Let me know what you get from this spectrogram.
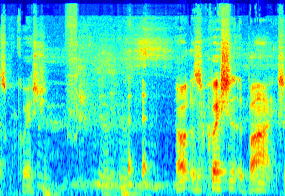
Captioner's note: audience laughs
